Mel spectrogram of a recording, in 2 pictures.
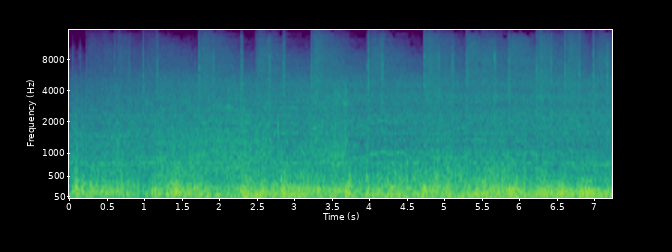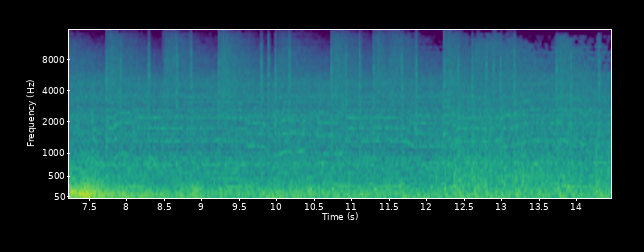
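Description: Background music over heavy wind rumble on the microphone of a car-mounted camera while the car drives, with the wind rumble loudest in the first half and easing after about eight seconds.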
